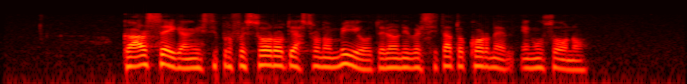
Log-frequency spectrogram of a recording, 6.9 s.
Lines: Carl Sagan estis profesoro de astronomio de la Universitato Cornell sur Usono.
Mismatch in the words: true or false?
true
